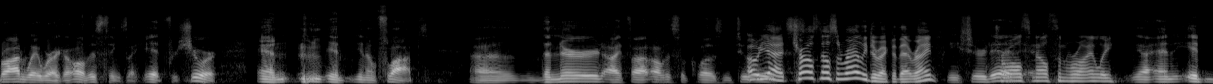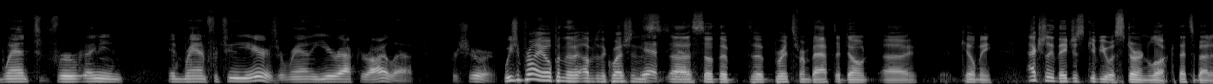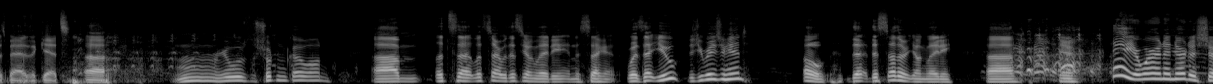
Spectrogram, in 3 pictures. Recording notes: recorded this in front of a live audience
